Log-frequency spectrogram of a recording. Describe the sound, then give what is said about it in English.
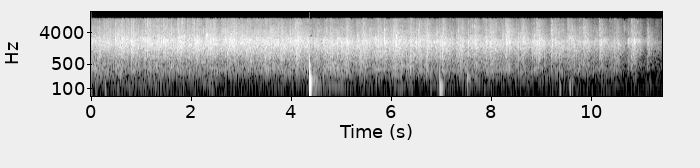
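An audience claps their hands in sustained, dense applause, giving a hand clap to the Lord and welcoming the pastor as he comes to bring the word. The applause stays steady and fairly loud for the whole stretch, with one sharp thump partway through and no voices over it. “Let's give a hand clap to the Lord tonight.”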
